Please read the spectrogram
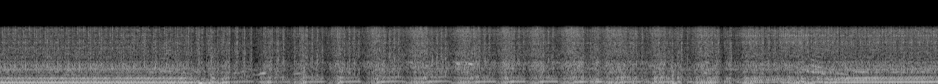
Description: A vehicles' engine runs and revs up while a man speaks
